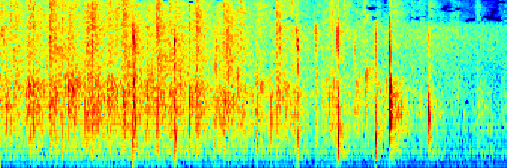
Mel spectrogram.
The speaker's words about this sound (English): Here's your applause. I'm playing applause on the channel.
